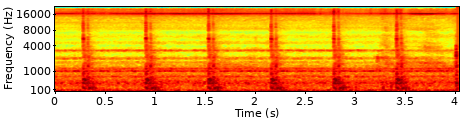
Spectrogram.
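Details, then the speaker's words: Chinese 5 kW diesel heater in a GMC Savana cargo van on low setting, 38°F outside: steady fuel pump ticking about every 0.6 seconds over a low fan hum; loud pulses normal on low, blending to constant on high. "I think that's going to be annoying, and the reason it's so loud is because it's on low. If it's on high, the fan is blowing so fast and the pump is moving so fast that you don't even hear the pump, because it's, instead of a pulse, it's more of a constant."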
